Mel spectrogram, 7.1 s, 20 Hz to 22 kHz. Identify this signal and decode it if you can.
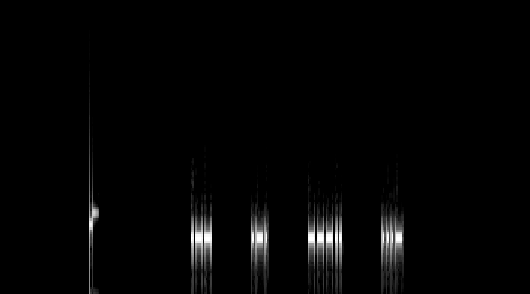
Morse code, heard as a keyed tone, about 40 wpm, spaced as for 14 wpm, 700 Hz. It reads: WR8V
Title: USA Call Signs - 4 Characters - 6x Character Spacing - 40wpm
